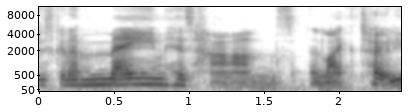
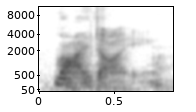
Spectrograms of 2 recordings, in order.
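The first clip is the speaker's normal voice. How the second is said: whisper; 8 semitones lower, 7 dB quieter than usual. Real, not acted. Reviewer mentions the death.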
